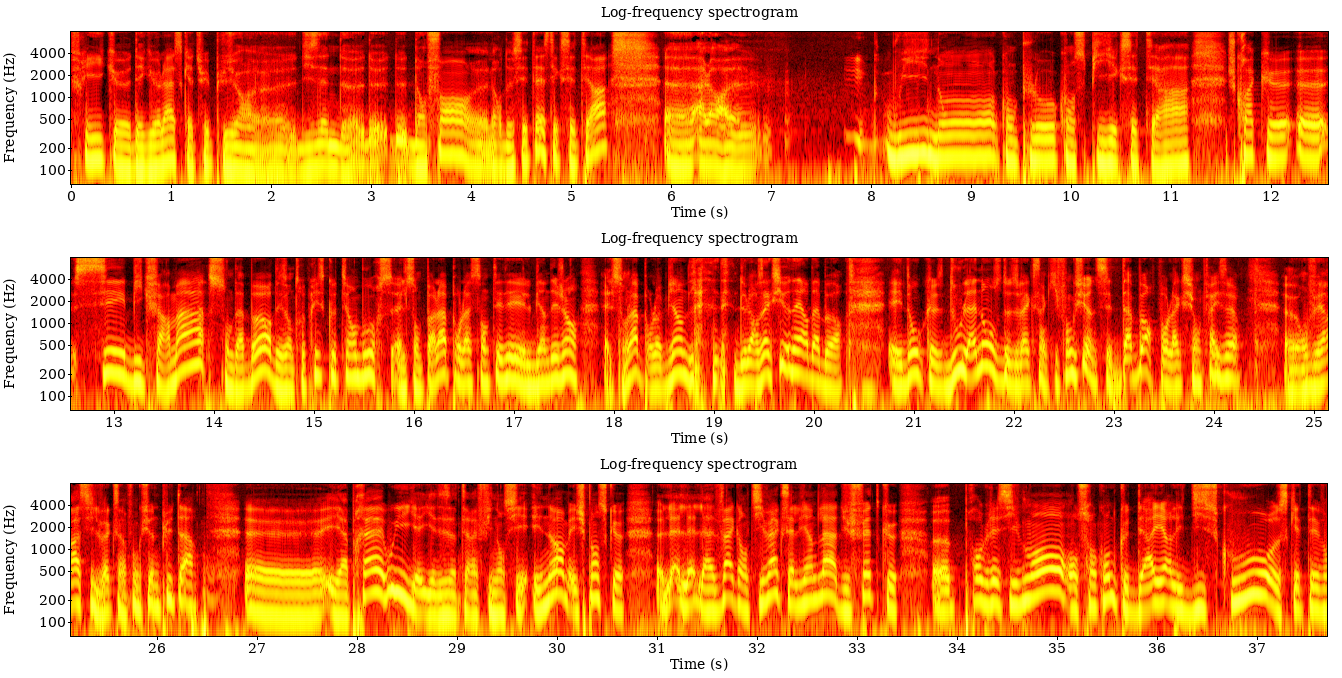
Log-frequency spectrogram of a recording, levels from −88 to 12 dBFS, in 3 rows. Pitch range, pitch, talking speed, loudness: 120-175 Hz, 145 Hz, 210 wpm, -13 LUFS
